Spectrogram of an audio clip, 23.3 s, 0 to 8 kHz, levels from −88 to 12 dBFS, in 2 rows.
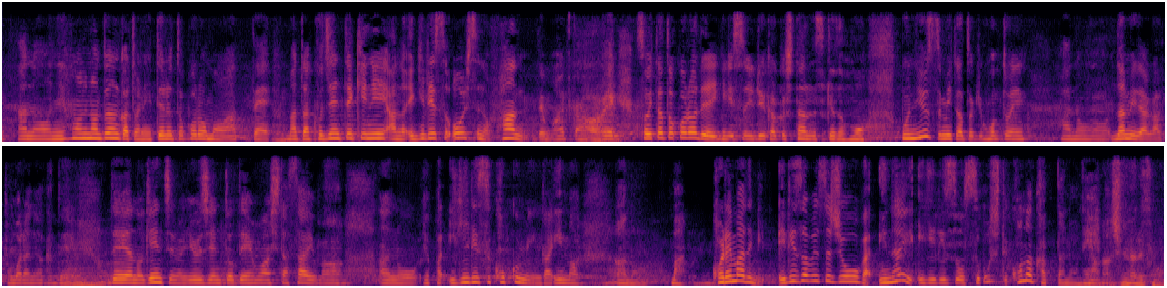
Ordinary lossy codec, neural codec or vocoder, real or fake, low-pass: none; codec, 16 kHz, 2 kbps, X-Codec, WavLM features, trained on Multilingual LibriSpeech; fake; 7.2 kHz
